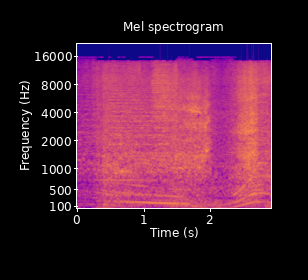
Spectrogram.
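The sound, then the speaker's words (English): Tyres of a Lamborghini screech as it brakes to a stop: a loud, sustained squeal that slides downward in pitch, followed by a second squeal that climbs upward, with no voices. “Ned's Lamborghini number plate reads C3P Gold. He stops for a lollipop man.”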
